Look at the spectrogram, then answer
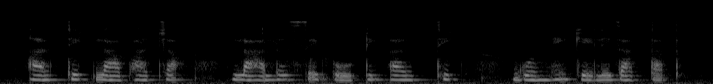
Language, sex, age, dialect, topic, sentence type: Marathi, female, 25-30, Northern Konkan, banking, statement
